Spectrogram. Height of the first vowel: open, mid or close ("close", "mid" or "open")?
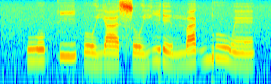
mid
